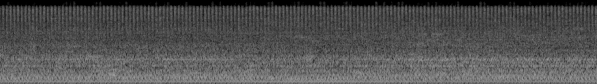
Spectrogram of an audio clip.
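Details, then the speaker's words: Gravely lawn mower bought at a state college auction, heavily primed, running without driveline engaged; small single-cylinder engine holds a steady, even run with no misses, knocks or surging; probably nothing wrong. "So, right now, I don't see anything wrong with this. So, probably nothing wrong with this."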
